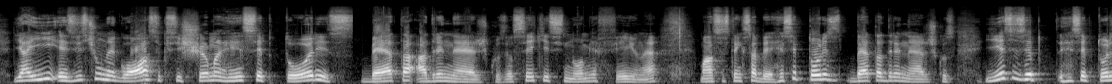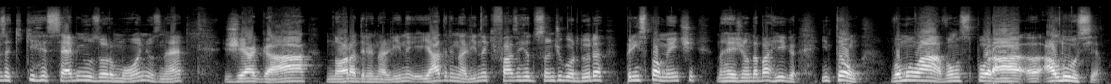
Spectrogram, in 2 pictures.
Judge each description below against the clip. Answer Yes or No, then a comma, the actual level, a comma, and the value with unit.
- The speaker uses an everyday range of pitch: Yes, average, 4.9 semitones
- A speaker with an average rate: Yes, average, 155 wpm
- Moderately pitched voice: Yes, medium, 170 Hz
